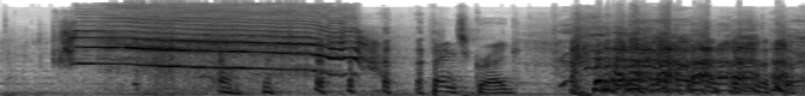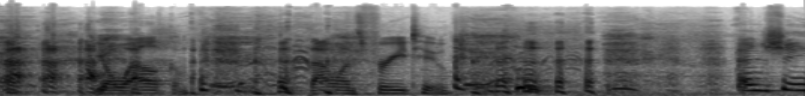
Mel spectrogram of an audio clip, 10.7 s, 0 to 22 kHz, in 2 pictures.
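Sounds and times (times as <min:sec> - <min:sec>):
voice imitating a creature's shrill screech: 0:00.3 - 0:02.6
laughter: 0:01.4 - 0:03.0, 0:03.7 - 0:09.9
speech: 0:01.5 - 0:10.7.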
